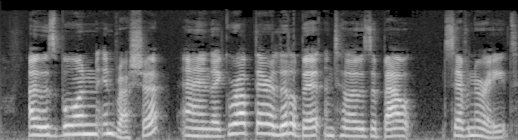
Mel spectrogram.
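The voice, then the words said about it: British English accent. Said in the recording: “my family moved to England, which is what you should be hearing, because that's the accent that I'm supposed to have. That's the accent that I had for most of my life”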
